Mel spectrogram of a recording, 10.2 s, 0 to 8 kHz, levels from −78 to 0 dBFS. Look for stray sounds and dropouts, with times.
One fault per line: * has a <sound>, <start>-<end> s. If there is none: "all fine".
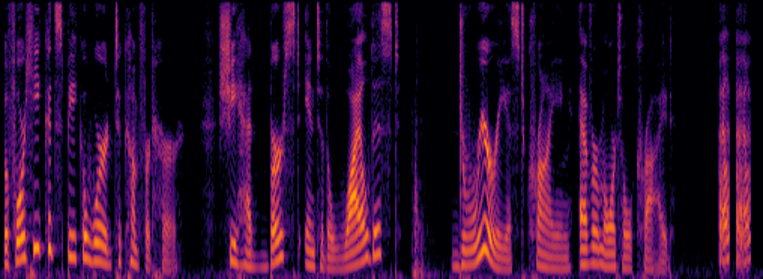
* has a thud, 5.5-5.9 s
* has a laugh, 9.6-10.0 s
